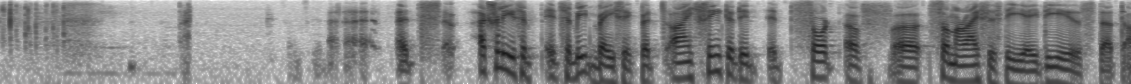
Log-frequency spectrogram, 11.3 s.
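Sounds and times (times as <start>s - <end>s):
typing a URL on a computer keyboard: 0.0s - 0.8s
speech: 4.0s - 11.3s.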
